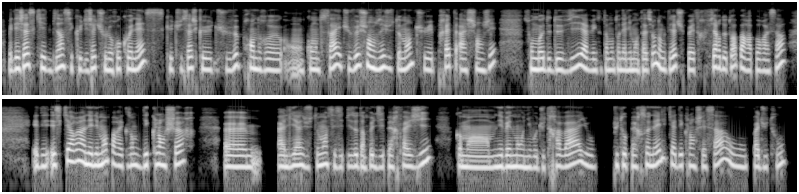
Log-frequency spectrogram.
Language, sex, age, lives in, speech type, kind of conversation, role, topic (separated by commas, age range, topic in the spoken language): French, male, 20-24, France, conversation, advice, advisor, Comment décririez-vous vos envies intenses de malbouffe en période de stress ?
